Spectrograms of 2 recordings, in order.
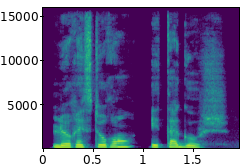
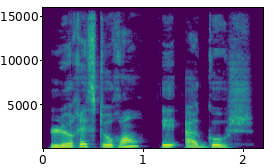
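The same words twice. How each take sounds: First: A t sound joins 'est' to 'à'. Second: The words 'est' and 'à' are kept separate. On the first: "with the liaison" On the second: "Without the liaison"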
